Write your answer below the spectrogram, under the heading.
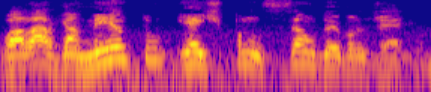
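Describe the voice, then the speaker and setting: Noticeable background noise and audible room echo surround the recording. A man speaks with lively intonation. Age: 70s. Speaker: pastor. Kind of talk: sermon.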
